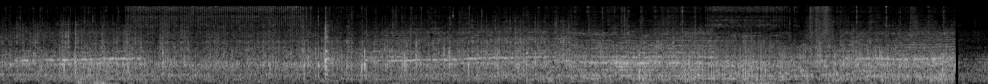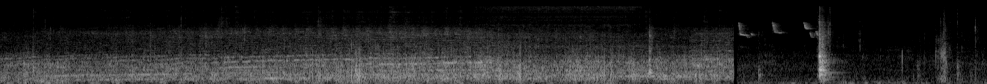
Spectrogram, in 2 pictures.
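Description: Electric bike being ridden: tyre and wind noise with a faint motor whine that drifts up and down in pitch. The noise drops suddenly about halfway through, then dies away shortly before the end as the bike stops.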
